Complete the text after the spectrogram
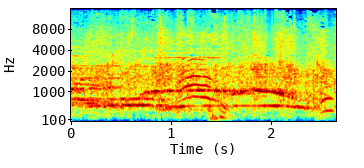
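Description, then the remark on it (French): A studio audience applauds a guest steadily, dense clapping at a strong, even level, with a few voices cheering or calling out over the ovation. “tous ces applaudissements sont pour toi.”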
